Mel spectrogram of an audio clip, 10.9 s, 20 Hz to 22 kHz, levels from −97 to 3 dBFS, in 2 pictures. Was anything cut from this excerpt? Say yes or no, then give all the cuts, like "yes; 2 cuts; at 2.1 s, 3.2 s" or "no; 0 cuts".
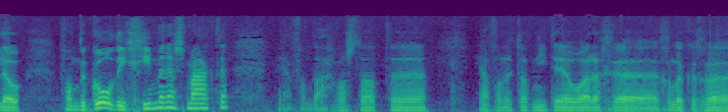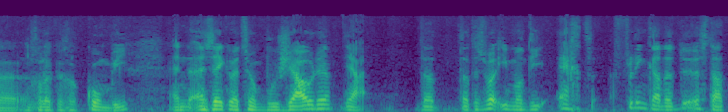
no; 0 cuts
